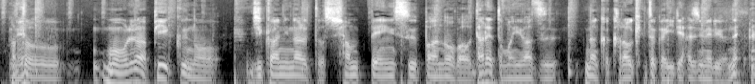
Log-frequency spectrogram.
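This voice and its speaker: Very deep and low, a man's voice moves at a fairly quick pace with lively intonation. Light background noise is present. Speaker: musician. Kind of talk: radio guest conversation. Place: studio.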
